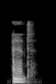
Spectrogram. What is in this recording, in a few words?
"Aunt", English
